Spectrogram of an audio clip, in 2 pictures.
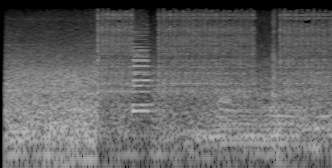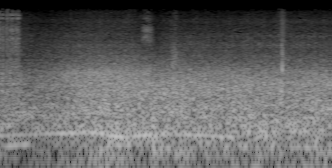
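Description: Steady street traffic noise with a short single car horn toot about two seconds in.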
